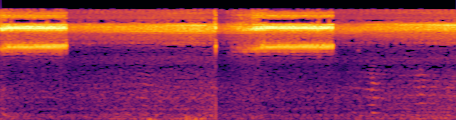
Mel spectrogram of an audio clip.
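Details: Japanese katydid song: two rasping, buzzy bursts under a second long, separated by a pause of about two seconds, above a steady high-pitched insect drone.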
